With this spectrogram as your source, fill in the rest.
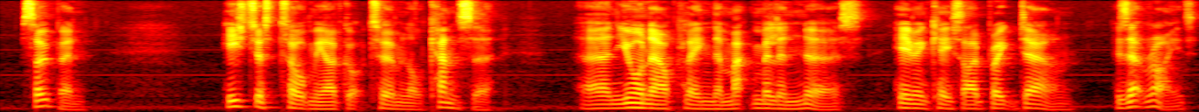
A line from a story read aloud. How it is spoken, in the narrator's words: Henry asked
